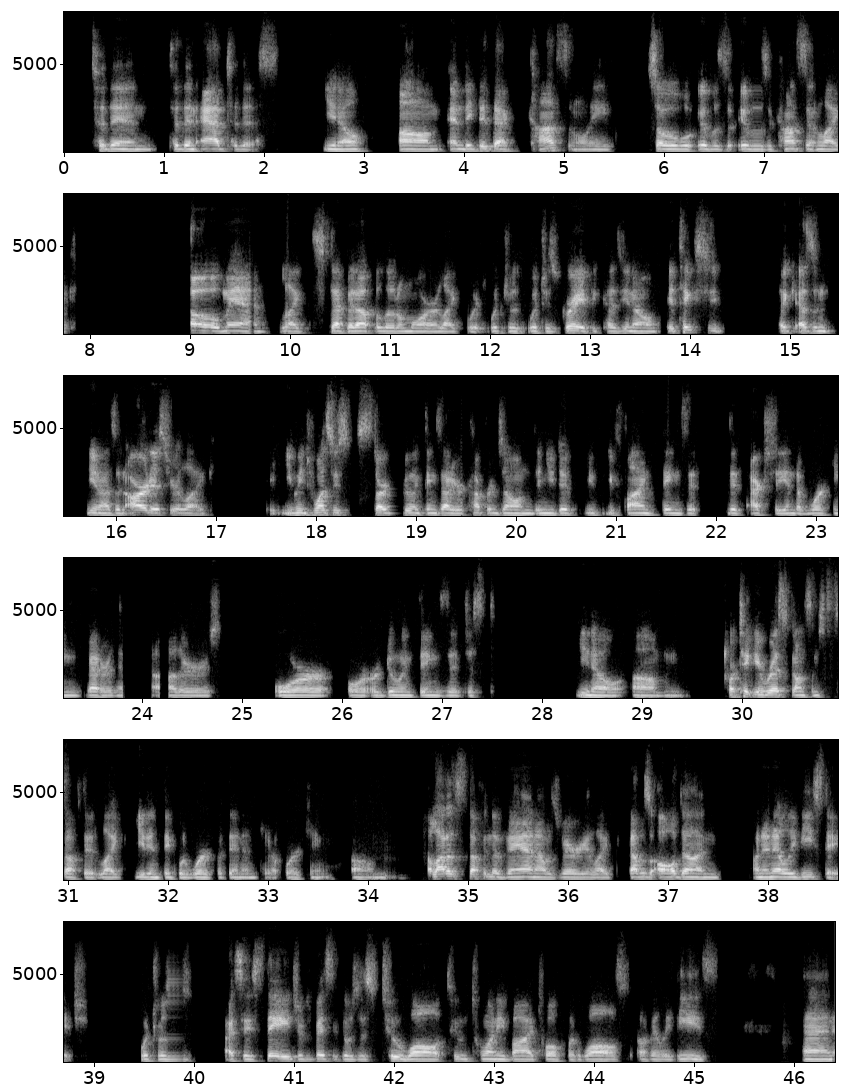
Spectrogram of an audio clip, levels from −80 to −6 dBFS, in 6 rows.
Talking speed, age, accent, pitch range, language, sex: 200 wpm, 20-39, American, 95-110 Hz, English, male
